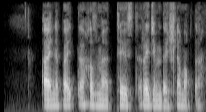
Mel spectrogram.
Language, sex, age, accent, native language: Uzbek, male, 25-34, Xorazm, Uzbek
